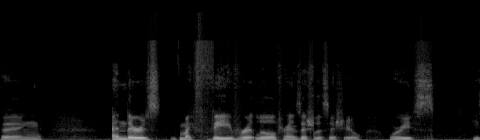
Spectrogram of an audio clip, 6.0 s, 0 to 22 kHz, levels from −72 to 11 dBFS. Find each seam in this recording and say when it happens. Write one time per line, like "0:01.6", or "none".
0:02.2
0:03.9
